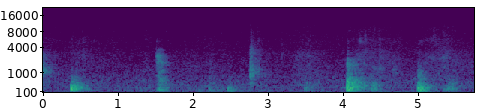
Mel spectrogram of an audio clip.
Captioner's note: none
